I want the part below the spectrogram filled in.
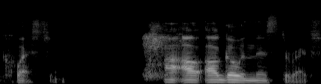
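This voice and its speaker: At a moderate pace, a man speaks in a fairly low pitch with an ordinary speaking voice. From Ohio, US. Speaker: track and field coach. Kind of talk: casual chat.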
